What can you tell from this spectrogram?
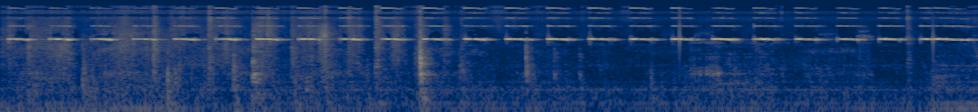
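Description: Heat press's electronic timer beeping, one high-pitched beep repeated evenly nearly twice a second, the alarm that the pressing time is up. Knocks and rustles of the shirt and press being handled sound under it, the sharpest about six seconds in.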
